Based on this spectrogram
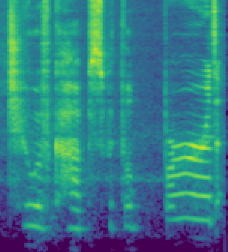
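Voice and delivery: slow whispered reveal; hushed whisper. Real, not acted. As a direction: breathe the card name.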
